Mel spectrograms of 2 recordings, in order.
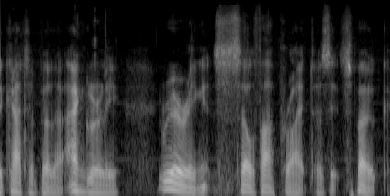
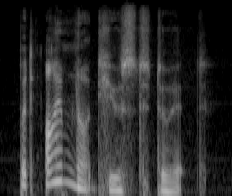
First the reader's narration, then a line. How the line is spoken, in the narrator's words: pleaded poor Alice in a piteous tone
